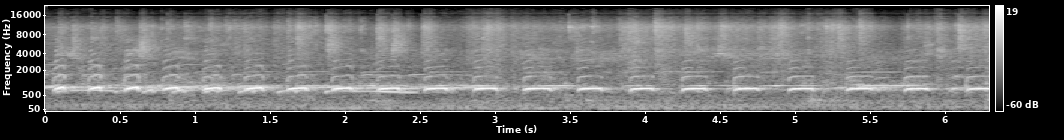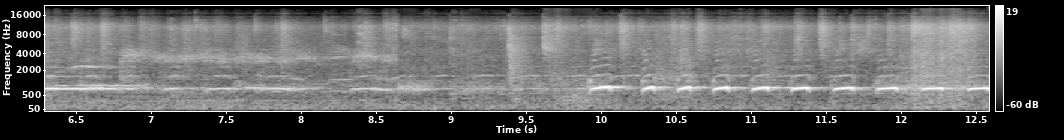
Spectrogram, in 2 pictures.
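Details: Bangkok-type zebra dove from a Kediri, East Java bird farm singing long runs of quick, evenly spaced coos, about three and a half per second, broken by a murky pause, then resuming; other birds faintly behind.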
